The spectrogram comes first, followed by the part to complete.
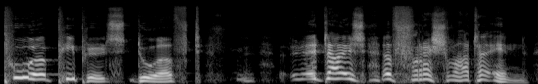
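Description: A man reading an audiobook, voicing rough, evasive fishermen in a slow, drawling dialect. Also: high voice, big pitch swings, dry recording, studio quality, voice pushed up, full character voice. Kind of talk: audiobook character voice.

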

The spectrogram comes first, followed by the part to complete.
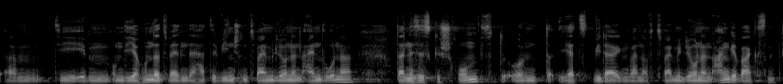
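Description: A man in his thirties from Austria with a Viennese accent, an author answering questions at a library reading, relaxed and halting with many fillers. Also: deep voice. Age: 30s. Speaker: author guest. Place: city library event room.

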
